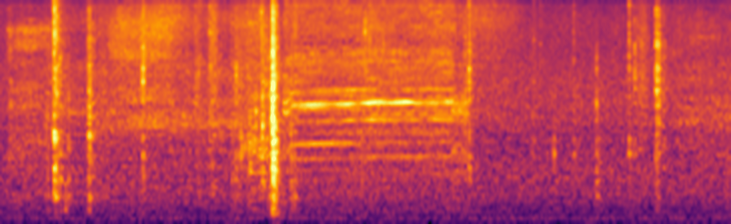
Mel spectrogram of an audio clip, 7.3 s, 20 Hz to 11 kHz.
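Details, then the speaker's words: RCA PR8070D 5-disc CD changer with no belt; a cog, gear and arm push the tray out and pull it back: short whirring motor run with faint rising whine and clicks, tray drive straining against something gummy and sticky. "okay no no belt on this one it's this this Cog right here this gear and arm is what um shoves the door out and then it'll pull it back in see what so something's Goofy and gummy"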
